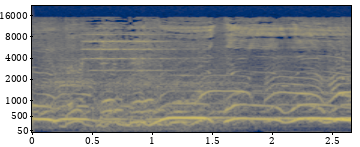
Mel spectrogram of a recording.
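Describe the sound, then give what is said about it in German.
A voice imitates a fairground ride announcer, shouting loudly in a drawn-out, sing-song way with a wavering pitch and an echoing, reverberant tail throughout a few seconds. “Hart ins Echo reingescheppert.”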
